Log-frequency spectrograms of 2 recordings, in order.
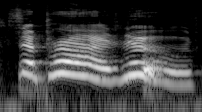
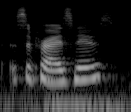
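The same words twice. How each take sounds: First: It is said in a put-on voice. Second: It is said in a normal voice.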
